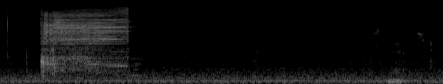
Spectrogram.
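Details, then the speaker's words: iPad mini making a harsh, hissy scratch burst for about a second, then fading to a faint hum, on typing and power-down; suspected software bug, fixed by factory restore without restoring from backup. "iPad mini started making some extremely weird noises."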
